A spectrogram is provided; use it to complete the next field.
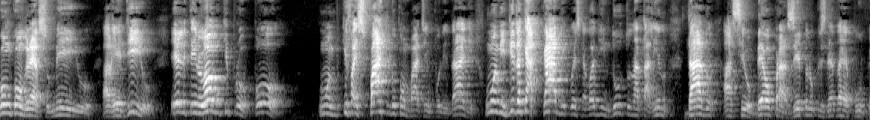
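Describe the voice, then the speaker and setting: Noticeable background noise sits behind an animated tone with lively intonation, big swings in loudness, and a moderate pace. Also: man, high pitch for a man. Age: 60s. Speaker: political commentator. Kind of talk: opinion commentary monologue.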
